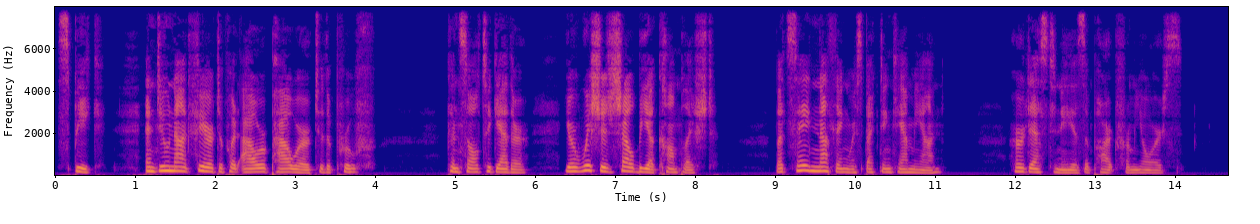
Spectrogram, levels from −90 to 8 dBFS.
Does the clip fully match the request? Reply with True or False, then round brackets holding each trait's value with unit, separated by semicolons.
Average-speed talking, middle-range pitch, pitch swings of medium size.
False (125 wpm; 155 Hz; 4.4 semitones)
